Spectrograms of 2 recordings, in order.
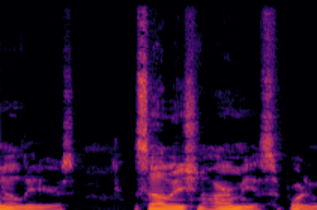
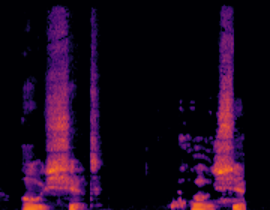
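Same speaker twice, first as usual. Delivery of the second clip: mock muttering under the breath, slower. Speaker retells the woman next in line to speak; retelling a muttered aside. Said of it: "quietly, under her breath".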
